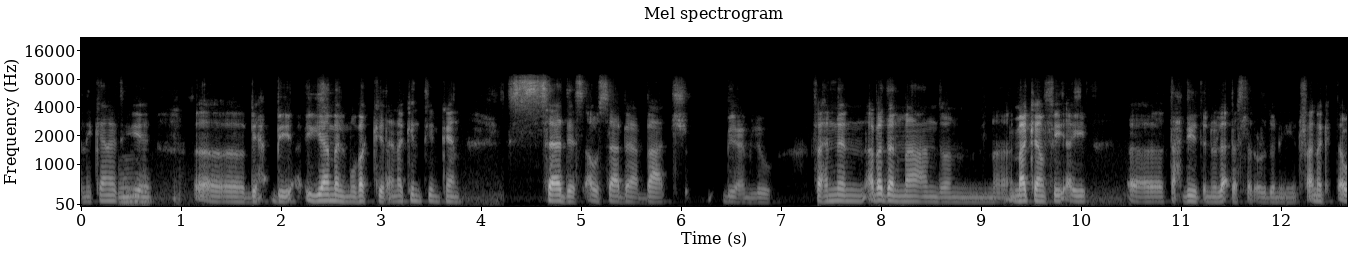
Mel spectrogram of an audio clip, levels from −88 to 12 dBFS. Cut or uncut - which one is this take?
cut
